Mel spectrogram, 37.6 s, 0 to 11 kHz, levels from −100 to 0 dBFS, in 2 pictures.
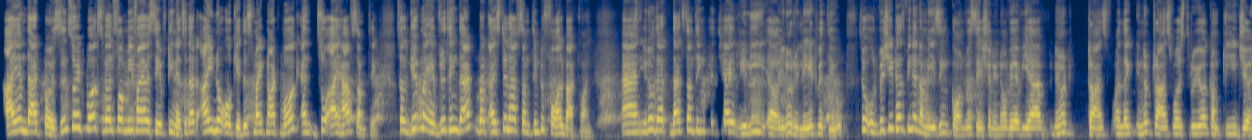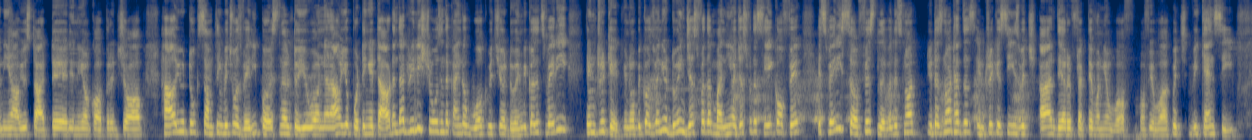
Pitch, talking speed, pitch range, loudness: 195 Hz, 265 wpm, 165-230 Hz, -19 LUFS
